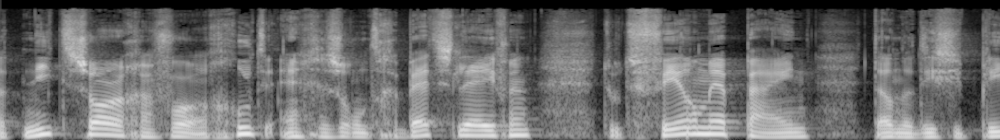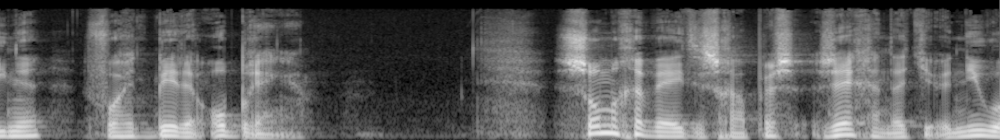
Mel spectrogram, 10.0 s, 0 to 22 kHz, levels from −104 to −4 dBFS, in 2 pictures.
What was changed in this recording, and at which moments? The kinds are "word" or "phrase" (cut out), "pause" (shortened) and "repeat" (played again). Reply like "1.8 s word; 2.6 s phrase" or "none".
none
